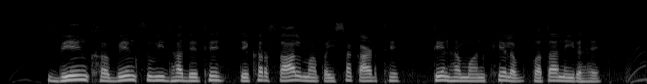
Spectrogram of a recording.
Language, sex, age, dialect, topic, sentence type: Chhattisgarhi, male, 31-35, Eastern, banking, statement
